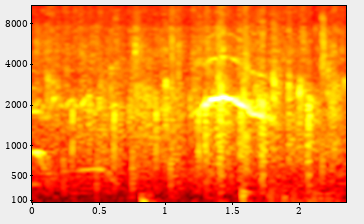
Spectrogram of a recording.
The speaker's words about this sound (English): So a round of applause for that.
